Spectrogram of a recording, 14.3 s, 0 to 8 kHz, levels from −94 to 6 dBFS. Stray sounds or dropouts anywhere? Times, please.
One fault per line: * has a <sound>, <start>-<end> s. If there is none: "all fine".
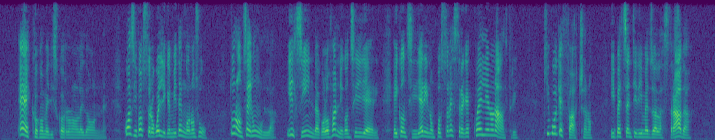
all fine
